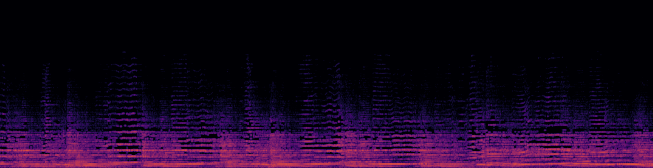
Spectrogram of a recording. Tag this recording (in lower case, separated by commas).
violin, musical instrument, music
